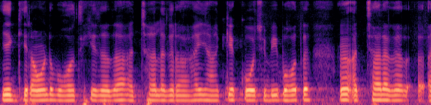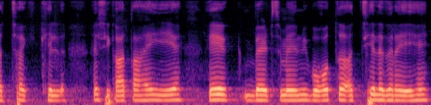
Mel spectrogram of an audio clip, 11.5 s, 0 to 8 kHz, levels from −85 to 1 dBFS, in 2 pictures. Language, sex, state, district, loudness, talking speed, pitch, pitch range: Hindi, male, Uttar Pradesh, Jyotiba Phule Nagar, -16 LUFS, 160 wpm, 145 Hz, 140-150 Hz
